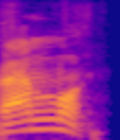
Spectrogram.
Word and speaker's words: ব্রহ্ম: তাহলে এখানে আমরা কিভাবে পাচ্ছি, যেমন ব্রাহ্মণ, তাহলে হবে ব্রাহ্মণ, ব্রাহ্মণ। তাহলে এটি হচ্ছে MHO, এর উচ্চারণটা হবে ব্রাহ্মণ।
